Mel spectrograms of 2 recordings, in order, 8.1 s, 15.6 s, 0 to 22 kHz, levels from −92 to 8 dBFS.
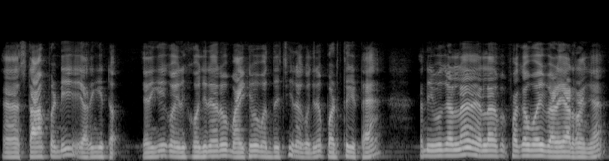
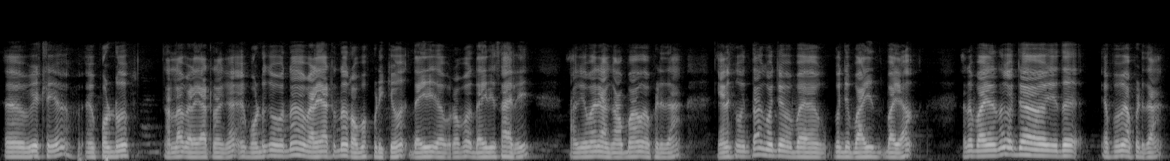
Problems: none marked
